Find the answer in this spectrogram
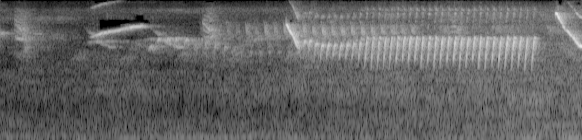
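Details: Canary song meant for training young birds: a few soft high whistled slides, then a steady, sustained high rolling trill lasting over a second, ending in a sharp upward note, over faint background hiss.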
